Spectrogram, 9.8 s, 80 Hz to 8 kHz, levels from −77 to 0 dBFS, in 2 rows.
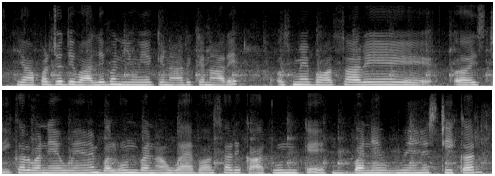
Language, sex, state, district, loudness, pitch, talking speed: Hindi, female, Uttar Pradesh, Budaun, -19 LUFS, 225 Hz, 175 wpm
